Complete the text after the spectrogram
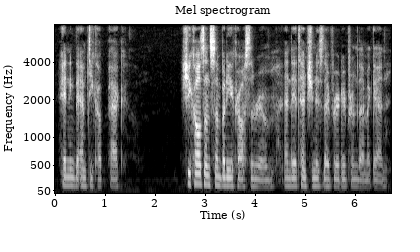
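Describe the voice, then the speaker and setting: A steady, soft-spoken podfic narration, read close into a desktop mic. The sound is dry with no room around it. The pitch sits in the middle. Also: no echo. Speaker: fan fiction reader. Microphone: desktop condenser mic.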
